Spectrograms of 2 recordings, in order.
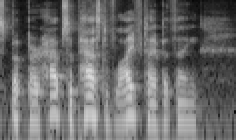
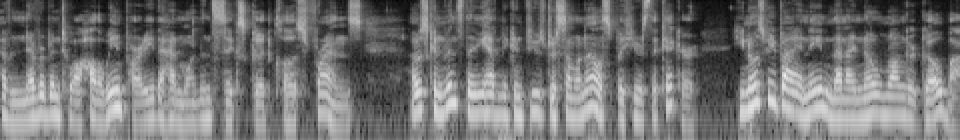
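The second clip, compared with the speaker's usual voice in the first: ordinary delivery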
